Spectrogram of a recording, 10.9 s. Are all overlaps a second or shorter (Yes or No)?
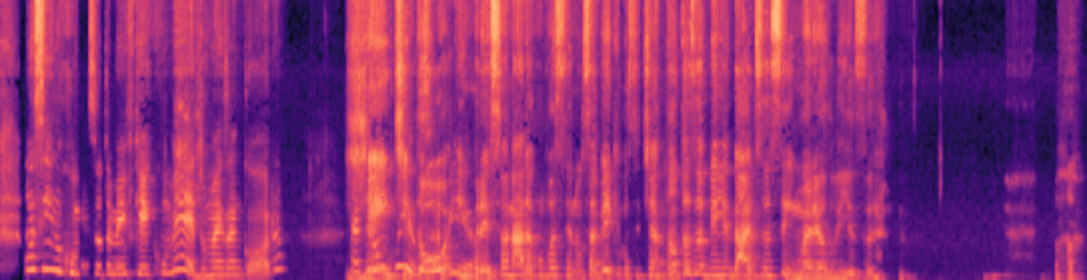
No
